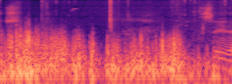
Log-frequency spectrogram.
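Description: Wind rumbling on the microphone, with irregular footsteps and rustling through dry grass.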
